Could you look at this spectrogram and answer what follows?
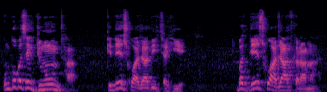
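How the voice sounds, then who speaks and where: A high-pitched man delivering a fiery rally speech. He builds his points by repeating phrases and drives them home with passion. A faint hiss of noise sits under his voice. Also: huge pitch swings, normal speed. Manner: impassioned orator, repeats phrases for emphasis. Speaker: pension movement leader.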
